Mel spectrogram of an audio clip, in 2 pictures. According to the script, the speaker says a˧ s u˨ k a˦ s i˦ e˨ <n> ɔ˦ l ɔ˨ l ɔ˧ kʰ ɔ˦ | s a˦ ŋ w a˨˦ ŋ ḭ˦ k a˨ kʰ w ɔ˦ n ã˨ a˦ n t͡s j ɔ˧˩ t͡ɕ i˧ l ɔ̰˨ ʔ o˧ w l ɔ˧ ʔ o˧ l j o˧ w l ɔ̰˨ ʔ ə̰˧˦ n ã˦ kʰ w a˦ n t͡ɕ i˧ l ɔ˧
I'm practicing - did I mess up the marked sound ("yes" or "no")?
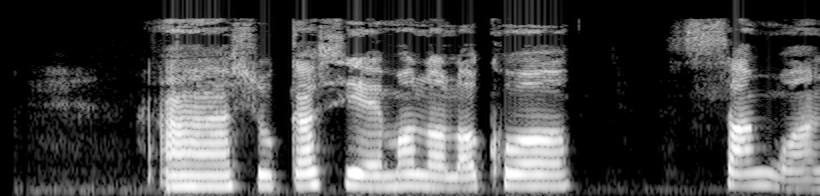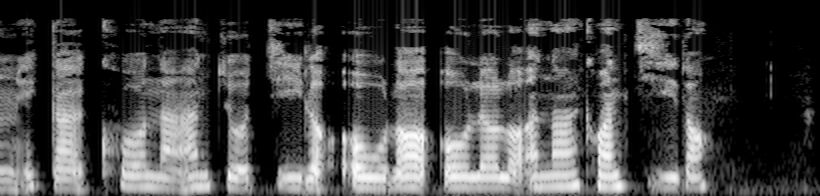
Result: yes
